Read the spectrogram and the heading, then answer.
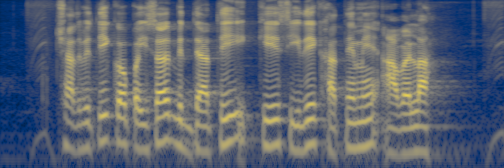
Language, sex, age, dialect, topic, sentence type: Bhojpuri, male, 25-30, Western, banking, statement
